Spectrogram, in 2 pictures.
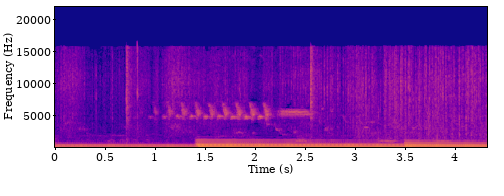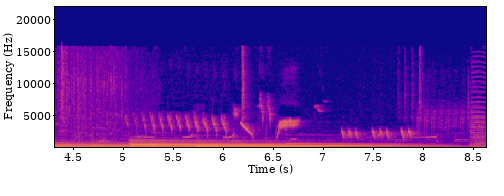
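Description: Short station ident music: sustained chords that change about every two seconds, with rapid high bird chirps and trills layered over them from about a second and a half in.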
